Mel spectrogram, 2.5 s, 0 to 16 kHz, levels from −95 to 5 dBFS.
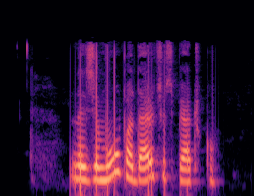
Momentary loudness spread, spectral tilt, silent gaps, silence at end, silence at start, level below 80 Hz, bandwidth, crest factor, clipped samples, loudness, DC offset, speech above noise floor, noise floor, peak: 22 LU; -6.5 dB/octave; none; 0.4 s; 0.7 s; -48 dBFS; 8 kHz; 16 dB; under 0.1%; -16 LUFS; under 0.1%; 35 dB; -51 dBFS; -2 dBFS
